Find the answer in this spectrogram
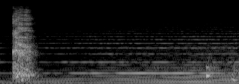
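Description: Background music of steady held tones, with one short breathy sob from a crying boy a moment in.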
